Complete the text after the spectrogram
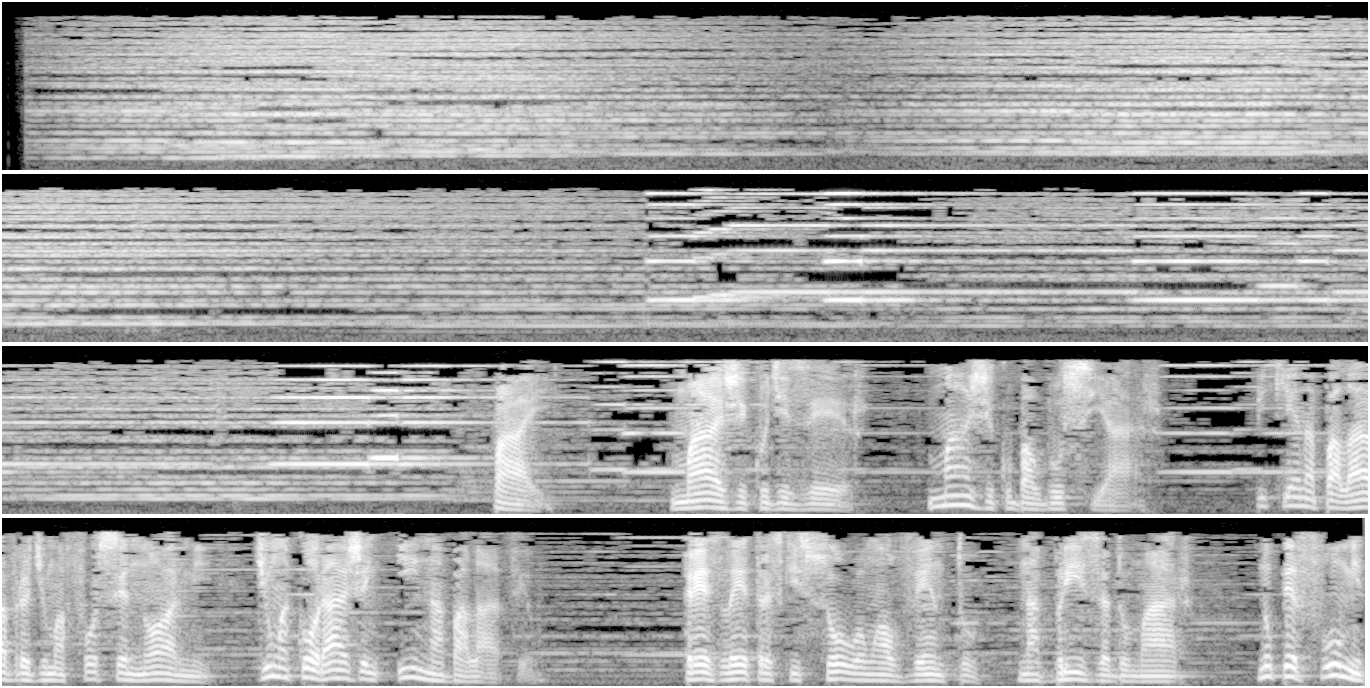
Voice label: PARABÉNS PAPAI, Telemensagens, Maternidade, masc

